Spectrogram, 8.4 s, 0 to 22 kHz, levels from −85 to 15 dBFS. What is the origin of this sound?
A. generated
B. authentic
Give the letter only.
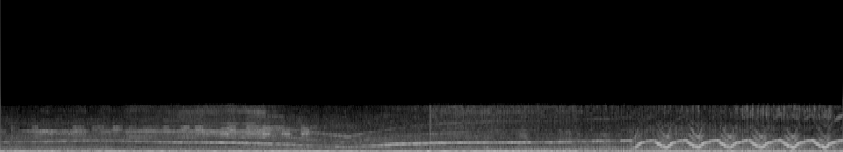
A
